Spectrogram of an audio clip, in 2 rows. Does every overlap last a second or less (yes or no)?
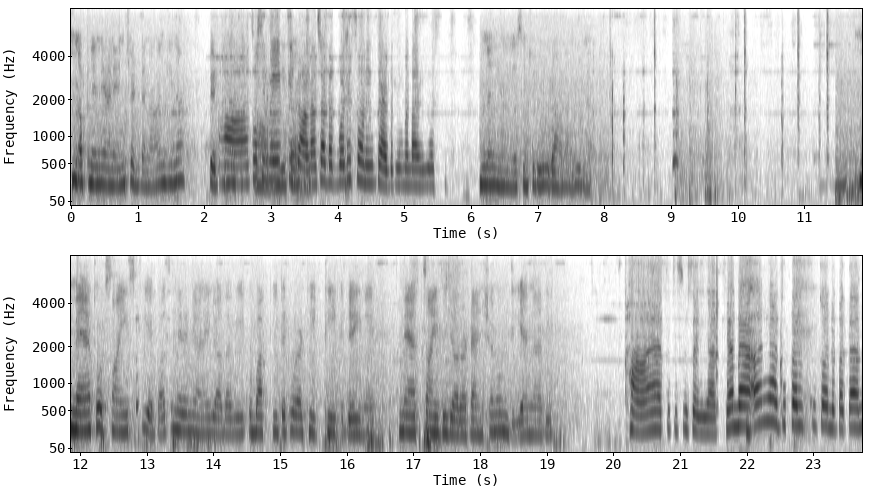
yes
